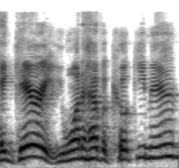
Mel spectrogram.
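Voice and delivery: put-on laid-on Canadian accent. Retelling his ten-year-old self coming home with a friend, put-on Canadian accent. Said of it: "going to Canada when everyone's speaking like that".

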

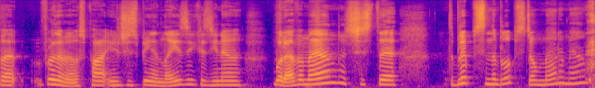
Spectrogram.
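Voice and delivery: lazy, relaxed put-on British accent. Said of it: "You kinda do a British accent".

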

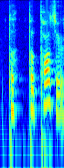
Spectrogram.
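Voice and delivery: stammered, stuttering delivery. A professor meeting the boy for the first time grasps his hand, stammering. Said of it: "stammered Professor Quirrell".

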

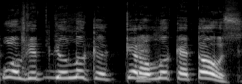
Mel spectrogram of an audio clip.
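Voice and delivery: sudden fake Boston accent. Retelling a guy at a bar showing off to a girl, sudden Boston accent. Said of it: "He just develops an accent".

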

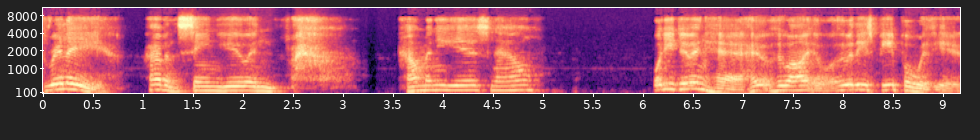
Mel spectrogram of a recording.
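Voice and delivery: high-pitched angelic voice. Narrating a scene, the queen on her throne greets the visitors: very high-pitched angelic voice. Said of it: "in a very high-pitched, almost like angelic voice".

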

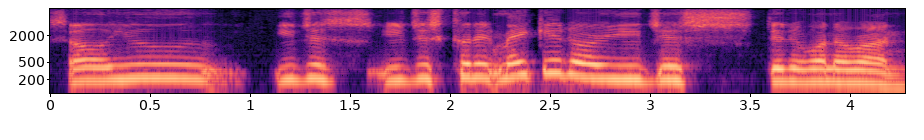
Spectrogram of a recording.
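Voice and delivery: put-on sarcastic old-lady voice. Retelling an old lady teammate's dig: imitating a sarcastic old lady. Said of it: "she was so sarcastic with her disses to me".

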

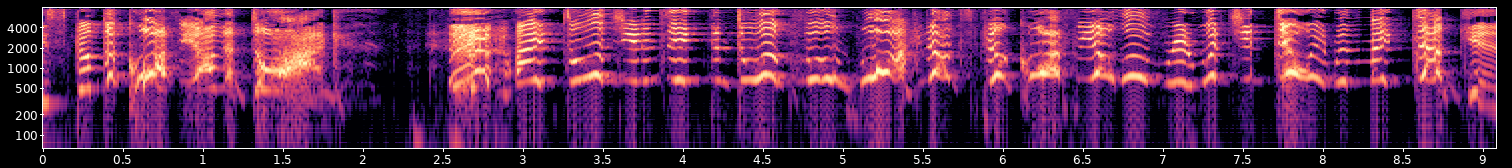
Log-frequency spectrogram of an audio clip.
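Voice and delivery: very high-pitched, put-on New Jersey accent. Trying out different accents, now doing a New Jersey accent. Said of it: "let's do a New Jersey accent".

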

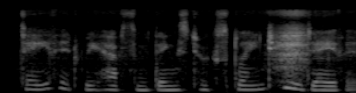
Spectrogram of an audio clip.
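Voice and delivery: low, soothing ASMR-style voice. Retelling a film line to another speaker: imitating Meryl Streep's soothing voice. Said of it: "vocalizing her very soothing voice".

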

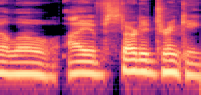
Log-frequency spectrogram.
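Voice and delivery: put-on depressed duck voice. Riffing a fake Disney Plus ad as Donald Duck, depressed Donald Duck voice. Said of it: "Donald's real depressed".

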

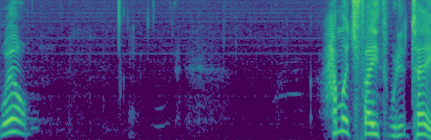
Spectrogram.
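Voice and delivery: mild, careful, soft and gentle, no sarcasm. Retelling what the speaker said to a woman one day, retelling speaking gently. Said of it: "I said very gently".

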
